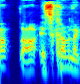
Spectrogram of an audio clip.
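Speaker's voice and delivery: put-on taunting voice. Retelling taunting strangers during a Mario Party game: retelling a taunt. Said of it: "start doing the taunts noises".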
